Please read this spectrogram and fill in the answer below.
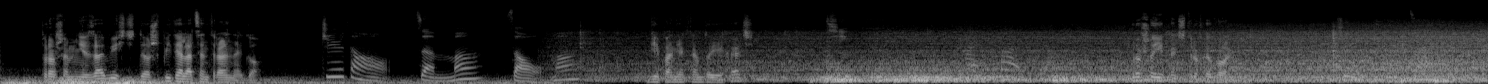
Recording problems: rain or running water; very loud; throughout; 5 dB above the speech

